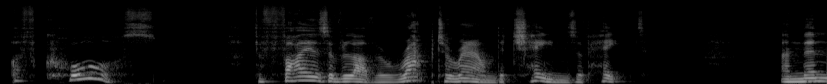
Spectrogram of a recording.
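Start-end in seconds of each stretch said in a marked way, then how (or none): 0.1-1.5 honeyed, sugary, sweet voice with lifted pitch. Narrator reading the prince's reply to Henry, sweetly, with a smile. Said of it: "The prince smiled sweetly".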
